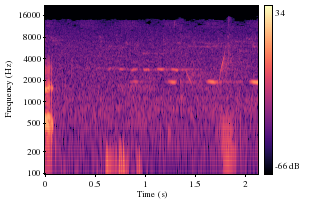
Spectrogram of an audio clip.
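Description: Quiet outdoor bush ambience with a faint bird call: a thin, high whistled note held in the middle, then a shorter, lower whistled note near the end. A soft low rustle comes a little over half a second in.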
